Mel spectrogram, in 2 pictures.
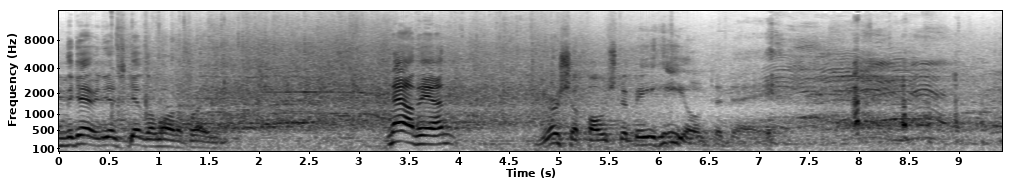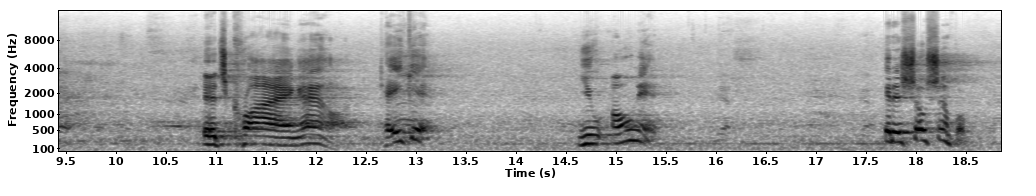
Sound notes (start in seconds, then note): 2.1 congregation clapping and cheering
